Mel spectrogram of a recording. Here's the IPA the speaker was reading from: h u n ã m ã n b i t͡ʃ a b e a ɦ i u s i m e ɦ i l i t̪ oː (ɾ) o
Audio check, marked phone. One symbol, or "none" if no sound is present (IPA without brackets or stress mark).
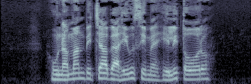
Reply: ɾ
